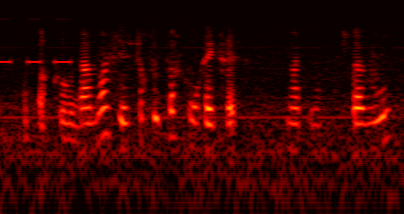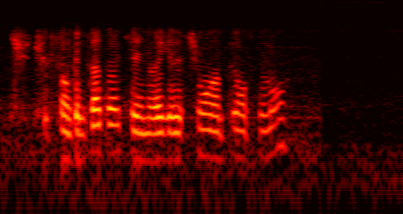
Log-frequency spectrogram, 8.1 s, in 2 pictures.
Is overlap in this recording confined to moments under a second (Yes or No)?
Yes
